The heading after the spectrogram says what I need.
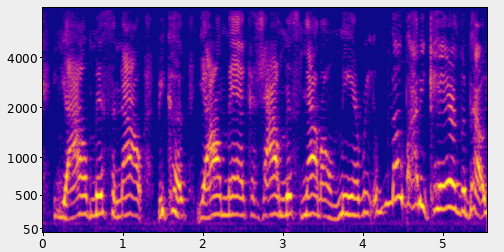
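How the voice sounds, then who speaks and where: A woman speaks high-pitched and animated at a moderate pace. Noticeable background noise is present. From US Midwest, Chicago. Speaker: YouTuber commentator. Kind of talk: casual commentary vlog.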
